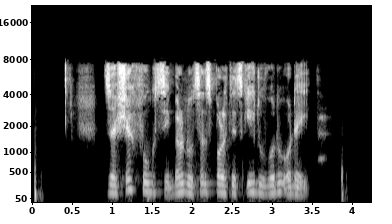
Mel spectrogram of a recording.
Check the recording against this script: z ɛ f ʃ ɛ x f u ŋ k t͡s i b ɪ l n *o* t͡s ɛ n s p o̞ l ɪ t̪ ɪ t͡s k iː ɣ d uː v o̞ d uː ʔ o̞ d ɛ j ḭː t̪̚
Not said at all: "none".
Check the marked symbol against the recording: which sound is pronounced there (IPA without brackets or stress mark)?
u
